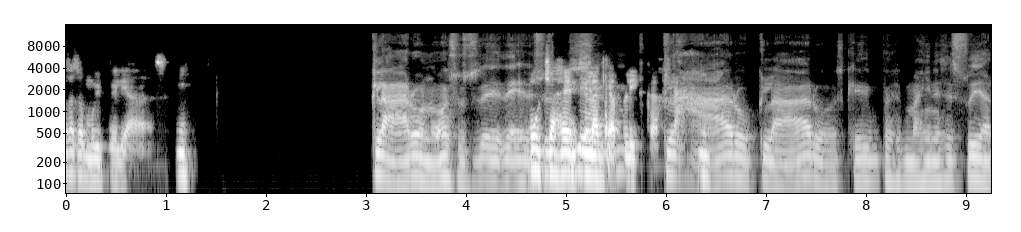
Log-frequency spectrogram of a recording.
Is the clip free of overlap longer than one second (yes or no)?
no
